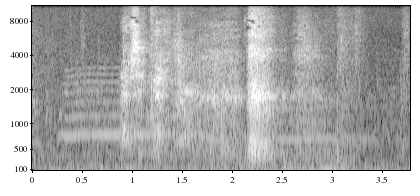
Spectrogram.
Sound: laughs

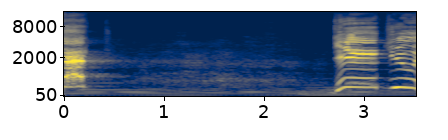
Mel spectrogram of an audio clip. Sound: congregation laughing

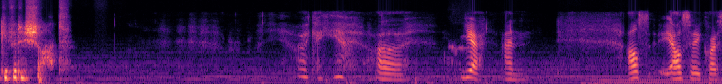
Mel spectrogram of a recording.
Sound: shaking breath in

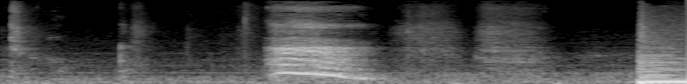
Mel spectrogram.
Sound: angry grunt

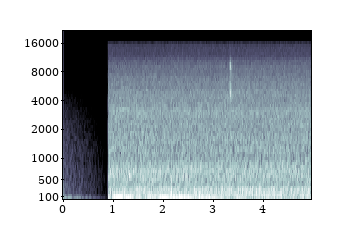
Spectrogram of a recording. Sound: engine humming

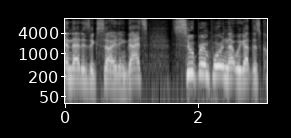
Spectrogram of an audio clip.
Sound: inhales

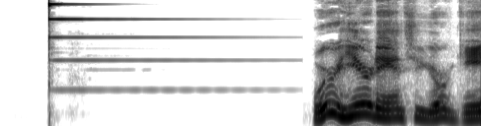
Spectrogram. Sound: bell rings

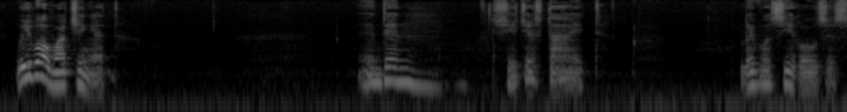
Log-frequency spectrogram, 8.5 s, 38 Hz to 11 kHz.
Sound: pauses for 3 seconds

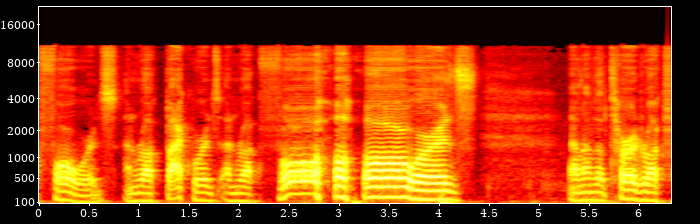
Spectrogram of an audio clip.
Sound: chuckles

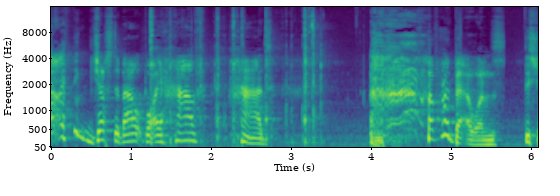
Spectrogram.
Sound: laughs

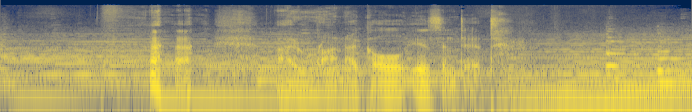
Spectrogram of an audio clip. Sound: laughs

